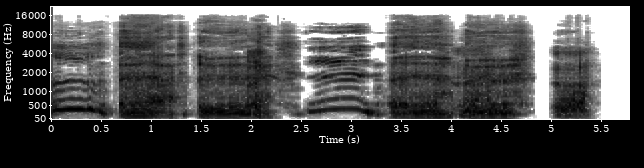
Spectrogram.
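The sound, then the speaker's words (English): A single voice acts out a string of loud, strained groans mixed with harsh, raspy coughing bursts and wheezy breaths, several short outbursts in a row with brief pauses between. “and then, like, ah, and just coughing and wheezing and just”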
